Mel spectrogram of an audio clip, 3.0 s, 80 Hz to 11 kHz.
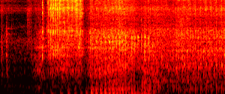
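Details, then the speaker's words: Honda CG 125 single-cylinder after repair of a broken support mount: catches and settles into a quick, steady putter with no rattles or knocks; the earlier noise is gone, normal running. "दोस्तों यह आप देख सकते हैं कि बिल्कुल कोई आवाज नहीं है बिल्कुल सॉफ्ट हो गई गाड़ी हमारी"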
